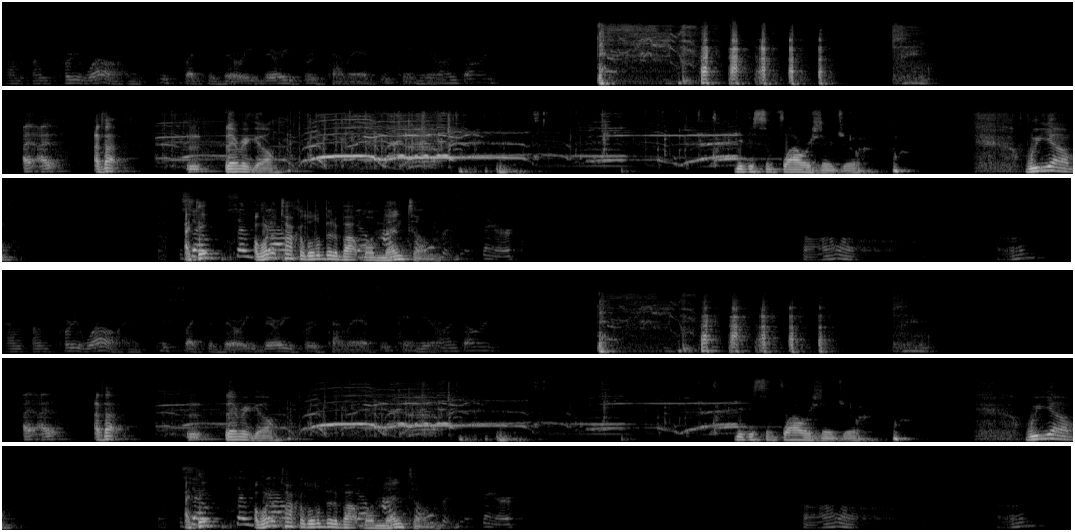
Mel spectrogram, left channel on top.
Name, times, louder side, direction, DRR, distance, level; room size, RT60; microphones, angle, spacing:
voice 1, 0.0-4.9, right 1 dB, 75° right, 2.2 m, -51 dB
voice 2, 5.9-8.3 8.9-9.3 10.9-11.3 11.6-12.0 12.2-19.3 20.4-21.5 23.2-23.5 23.9-25.8, left 3 dB, 45° left, 0.8 m, -32 dB
voice 3, 23.8-24.3 24.9-25.9 26.2-26.5 29.4-30.1 31.4-31.8, left 3 dB, 10° left, 0.7 m, -38 dB
23.0 x 8.2 x 2.2 m
head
